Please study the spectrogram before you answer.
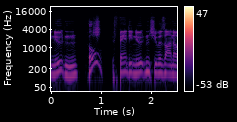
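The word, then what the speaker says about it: Thandiwe: it's fantastic but she said that her real pronunciation for her name is tandy waves it would be pronunciation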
